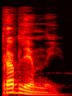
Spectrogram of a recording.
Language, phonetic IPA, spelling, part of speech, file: Russian, [prɐˈblʲemnɨj], проблемный, adjective, Ru-проблемный.ogg
- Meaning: problem, problematic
